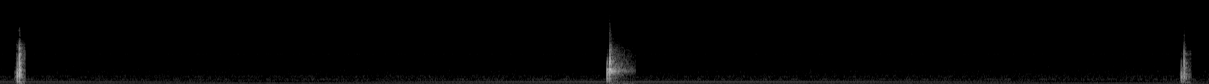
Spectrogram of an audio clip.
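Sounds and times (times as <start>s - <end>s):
chess piece knocking on board: 6.1s - 6.4s.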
